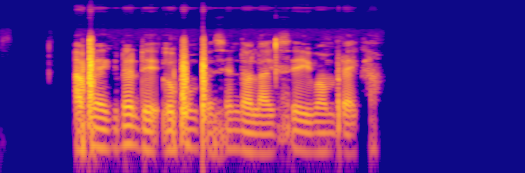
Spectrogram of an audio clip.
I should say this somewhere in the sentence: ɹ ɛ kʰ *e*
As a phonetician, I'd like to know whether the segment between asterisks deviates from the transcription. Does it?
yes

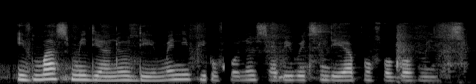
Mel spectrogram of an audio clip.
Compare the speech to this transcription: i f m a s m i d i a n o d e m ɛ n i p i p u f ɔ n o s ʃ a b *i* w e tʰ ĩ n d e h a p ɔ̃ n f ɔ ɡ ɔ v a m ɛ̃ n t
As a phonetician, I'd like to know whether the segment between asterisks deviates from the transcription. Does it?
no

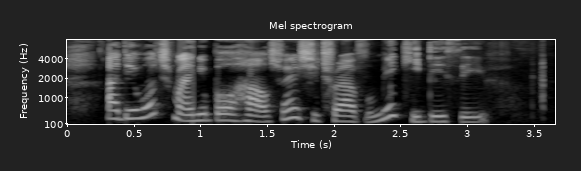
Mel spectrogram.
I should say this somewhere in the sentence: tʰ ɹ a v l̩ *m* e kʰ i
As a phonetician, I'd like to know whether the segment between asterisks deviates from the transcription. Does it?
no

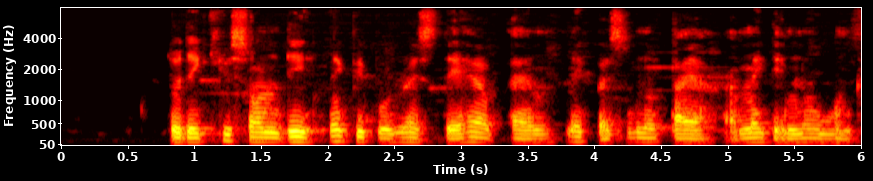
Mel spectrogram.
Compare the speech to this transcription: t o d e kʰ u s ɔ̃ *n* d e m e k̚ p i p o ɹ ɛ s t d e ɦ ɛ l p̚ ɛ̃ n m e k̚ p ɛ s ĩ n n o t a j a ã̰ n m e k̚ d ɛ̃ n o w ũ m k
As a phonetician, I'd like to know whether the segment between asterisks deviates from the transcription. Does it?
yes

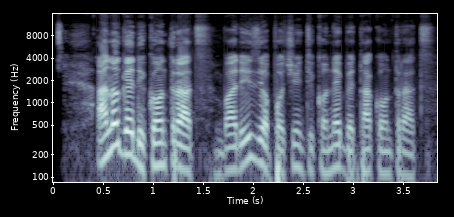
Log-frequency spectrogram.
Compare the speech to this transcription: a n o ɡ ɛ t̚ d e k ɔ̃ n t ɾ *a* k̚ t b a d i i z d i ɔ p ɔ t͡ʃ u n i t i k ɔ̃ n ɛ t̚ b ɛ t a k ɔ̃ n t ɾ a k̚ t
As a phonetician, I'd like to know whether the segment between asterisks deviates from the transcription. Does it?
no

